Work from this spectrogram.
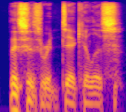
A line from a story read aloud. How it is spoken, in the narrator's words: Andrew muttered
